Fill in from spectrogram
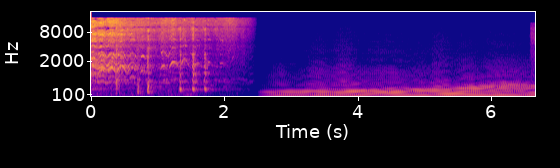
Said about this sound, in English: Echoey in here. Way. This is a real echoed. It's definitely not a reverb plugin.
